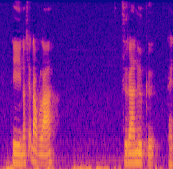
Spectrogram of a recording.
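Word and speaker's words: 貫く: Thì nó sẽ đọc là tsuranuku.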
